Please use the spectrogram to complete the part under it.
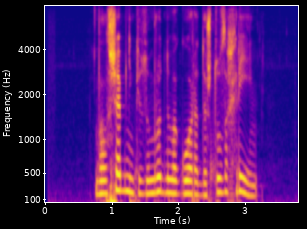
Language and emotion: Russian, angry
